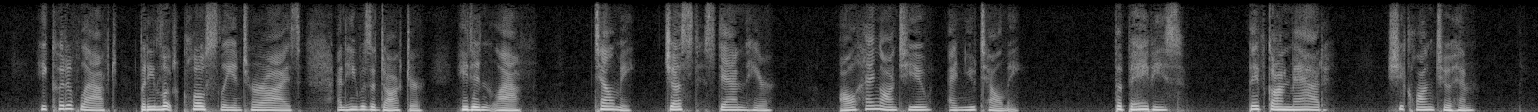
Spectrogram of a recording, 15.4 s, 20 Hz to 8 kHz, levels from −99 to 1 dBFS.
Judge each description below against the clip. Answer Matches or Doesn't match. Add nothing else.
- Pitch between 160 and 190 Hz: Matches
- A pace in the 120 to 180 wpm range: Matches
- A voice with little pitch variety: Doesn't match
